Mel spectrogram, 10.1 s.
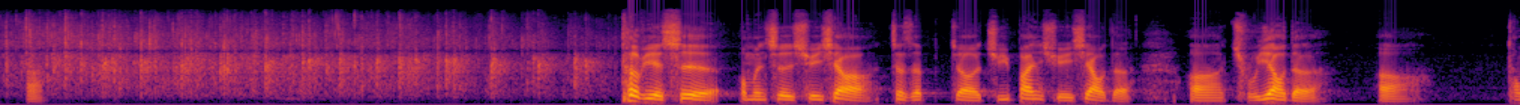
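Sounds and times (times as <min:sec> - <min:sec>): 
church congregation applauding the teachers: 0:00.0 - 0:04.4
speech: 0:04.2 - 0:10.1.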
